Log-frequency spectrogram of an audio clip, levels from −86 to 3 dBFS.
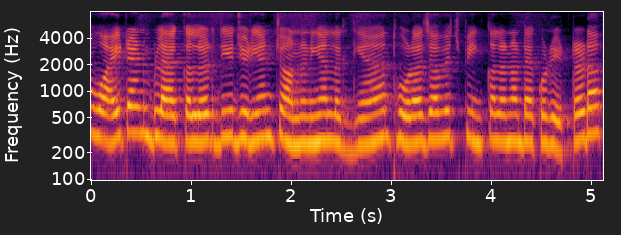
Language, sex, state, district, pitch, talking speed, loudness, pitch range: Punjabi, female, Punjab, Kapurthala, 275 Hz, 185 wpm, -15 LUFS, 265-290 Hz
